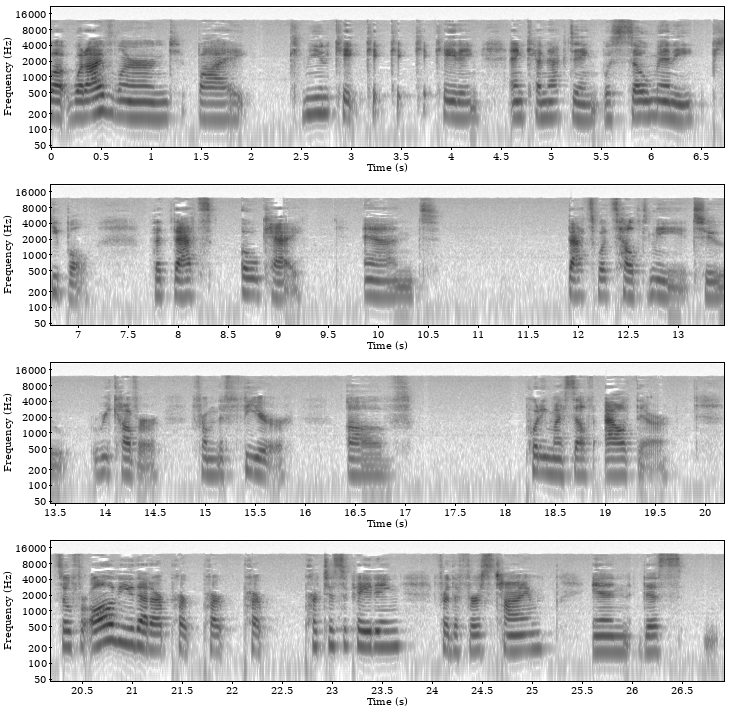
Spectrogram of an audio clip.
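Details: Adult woman from the United States, a self-described person who stutters; she says she is not recovered from stuttering, only from the fear of it, and that listeners can hear her stutter; stuttering.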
